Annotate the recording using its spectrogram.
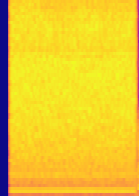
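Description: TV static sound effect: a loud, steady hiss of white noise with a single steady mid-pitched tone running through it. It starts a moment in and cuts off abruptly.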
